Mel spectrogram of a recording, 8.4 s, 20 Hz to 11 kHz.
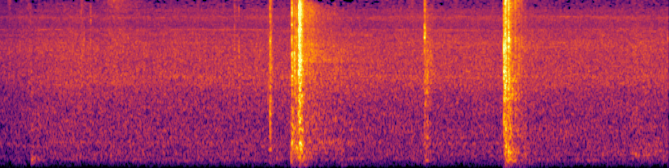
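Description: A car door of a 1968 Corvette slammed shut with a loud thump a little under four seconds in, followed by a second loud thump a few seconds later and a few lighter knocks, over a steady hiss.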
